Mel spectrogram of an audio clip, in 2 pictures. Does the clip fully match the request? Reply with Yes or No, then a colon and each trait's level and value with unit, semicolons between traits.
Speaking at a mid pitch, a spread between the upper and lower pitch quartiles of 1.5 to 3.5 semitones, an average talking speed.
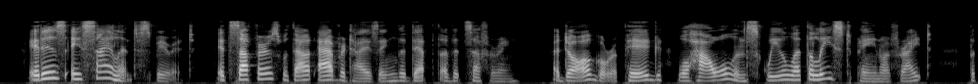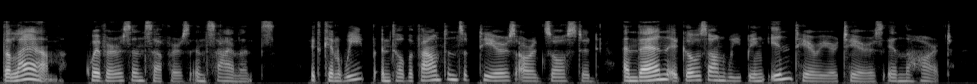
No: medium, 175 Hz; average, 5.1 semitones; average, 180 wpm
